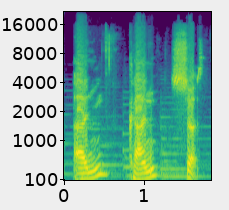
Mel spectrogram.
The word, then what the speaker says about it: unconscious: Unconscious. You're getting closer. The ending should sound like shoes with a sh sound, not a hard s or z. Let's try pronouncing just that word together. Unconscious.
